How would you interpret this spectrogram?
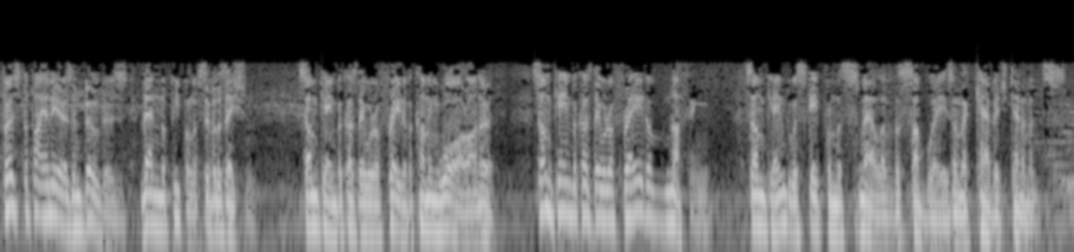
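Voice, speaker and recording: Old time radio narrator guy, dramatic storyteller, lowish voice, muffled broadcast sound. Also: sing-song, normal speed, slight background noise.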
